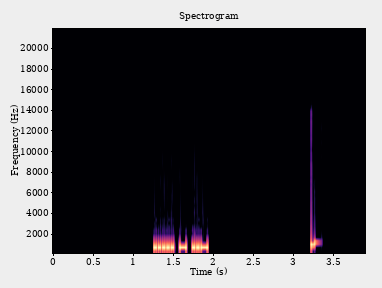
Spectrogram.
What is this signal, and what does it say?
Morse code, heard as a keyed tone, about 46 wpm, 700 Hz. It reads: 5TU
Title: Three Challenging Letter-Number Combinations 45wpm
